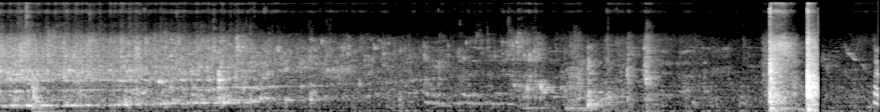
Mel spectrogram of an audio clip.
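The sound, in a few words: water being poured into a clay pot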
